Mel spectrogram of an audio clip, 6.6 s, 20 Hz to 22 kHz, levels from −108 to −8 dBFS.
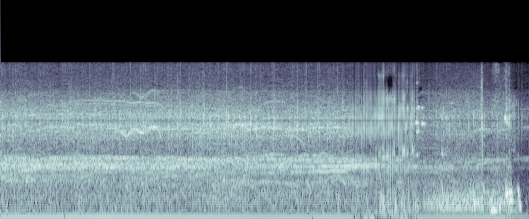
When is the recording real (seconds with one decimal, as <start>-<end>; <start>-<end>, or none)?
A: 0.0-4.4; 5.2-6.6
